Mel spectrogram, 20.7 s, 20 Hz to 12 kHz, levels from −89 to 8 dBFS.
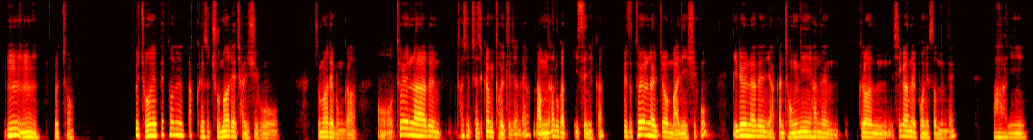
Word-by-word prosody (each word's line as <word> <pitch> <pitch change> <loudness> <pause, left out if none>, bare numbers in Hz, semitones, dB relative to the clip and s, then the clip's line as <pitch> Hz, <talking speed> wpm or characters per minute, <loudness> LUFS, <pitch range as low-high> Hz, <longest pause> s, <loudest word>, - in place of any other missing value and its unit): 음음. 110 -10 +4 0.3
그렇죠. 100 -4 -6 1.2
그 150 - +2
저의 140 0 +5
패턴은 150 -1 0
딱 140 - -7
그래서 115 -3 -3
주말에 115 +2 +2
잘 95 -2 -4
쉬고 85 -1 -6 0.7
주말에 110 0 +2
뭔가 85 -2 -5 0.4
어 - - -6
토요일 155 -1 +3
날은 125 -5 +4 0.3
사실 130 +1 -4
죄책감이 115 +2 -1
덜 95 -4 0
들잖아요 85 - -5
남은 95 +2 +2
하루가 120 -4 +1 0.2
있으니까. 95 +9 -3 0.4
그래서 115 -3 -2
토요일 155 +4 +4
날 130 -4 +5
좀 110 -6 +1
많이 90 +2 0
쉬고 - - -5 0.5
일요일 135 +3 +6
날은 125 -3 +2
약간 95 +1 -3
정리하는 105 -2 0 0.4
그런 100 -4 +1
시간을 125 -4 +1
보냈었는데 95 +1 -2 0.8
아 100 0 -3
이 95 0 -4
110 Hz, 255 characters per minute, -23 LUFS, 95-125 Hz, 1.2 s, 일요일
